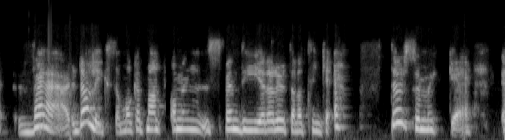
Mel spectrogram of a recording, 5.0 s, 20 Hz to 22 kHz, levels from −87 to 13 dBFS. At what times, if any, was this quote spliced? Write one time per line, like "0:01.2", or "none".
0:01.7

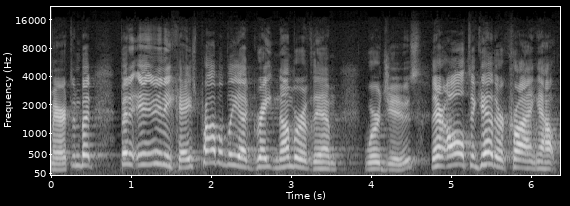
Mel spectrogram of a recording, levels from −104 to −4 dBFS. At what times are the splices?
0:04.7

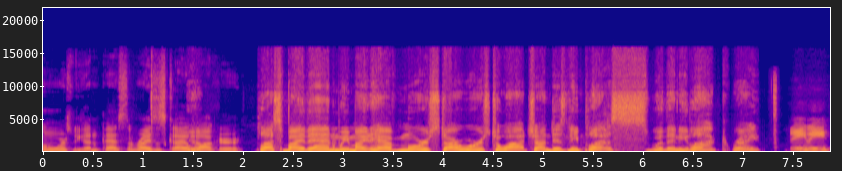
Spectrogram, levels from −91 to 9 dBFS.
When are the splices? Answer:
0:02.0

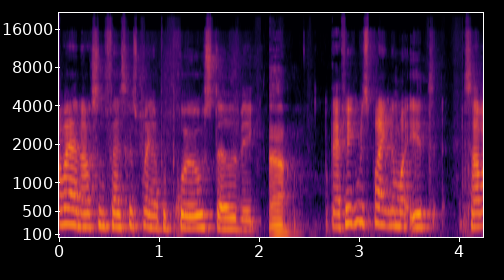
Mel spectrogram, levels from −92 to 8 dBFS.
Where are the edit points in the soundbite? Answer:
0:02.0

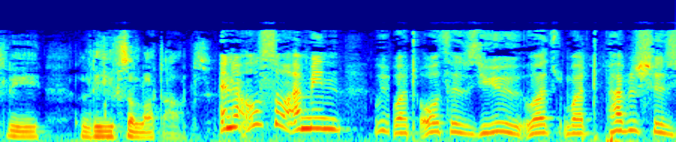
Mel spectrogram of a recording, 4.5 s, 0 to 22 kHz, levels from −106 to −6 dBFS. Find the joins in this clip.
0:01.4
0:02.6

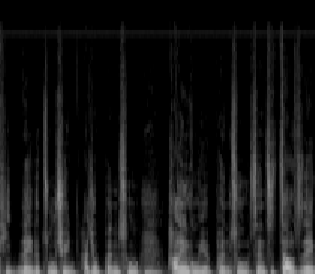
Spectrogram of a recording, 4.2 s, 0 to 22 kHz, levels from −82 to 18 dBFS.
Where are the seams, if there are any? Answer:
none

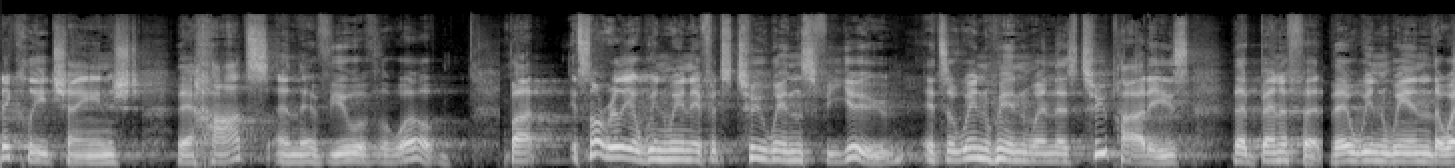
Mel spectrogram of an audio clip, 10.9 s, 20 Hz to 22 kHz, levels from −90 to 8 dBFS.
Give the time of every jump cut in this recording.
0:03.7
0:09.9

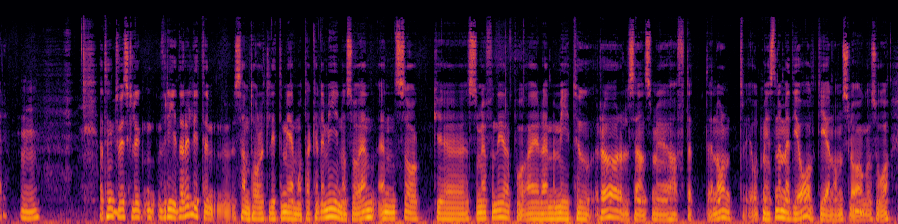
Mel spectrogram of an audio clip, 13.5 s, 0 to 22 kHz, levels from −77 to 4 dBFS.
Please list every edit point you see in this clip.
none

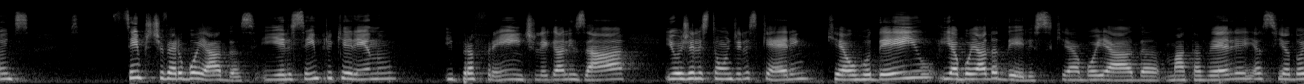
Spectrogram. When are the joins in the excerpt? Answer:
0:08.2

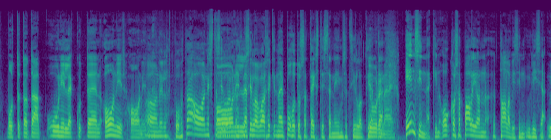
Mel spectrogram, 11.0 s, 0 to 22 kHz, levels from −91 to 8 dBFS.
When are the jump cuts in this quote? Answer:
0:02.5
0:08.0

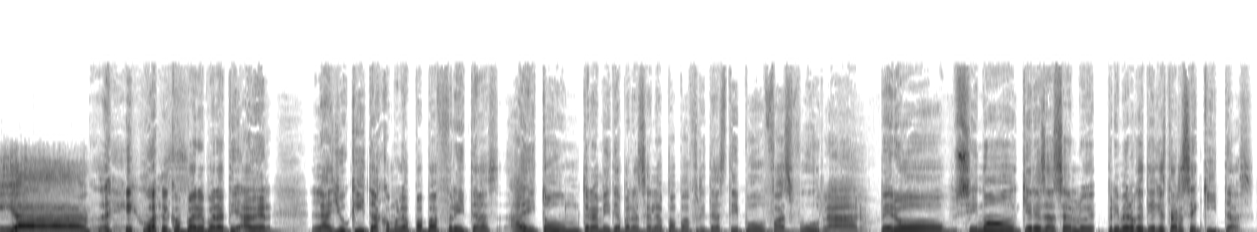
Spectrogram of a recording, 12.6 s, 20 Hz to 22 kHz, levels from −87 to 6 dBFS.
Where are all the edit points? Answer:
0:10.9

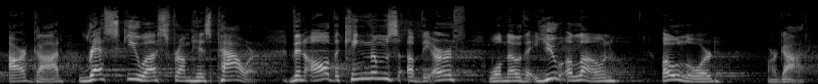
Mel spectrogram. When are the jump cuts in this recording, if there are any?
none

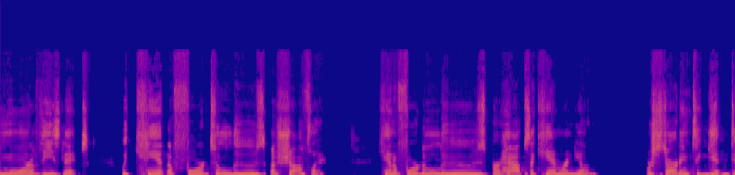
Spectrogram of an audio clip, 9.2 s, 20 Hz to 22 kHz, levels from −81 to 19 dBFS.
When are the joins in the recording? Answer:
none

